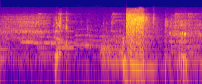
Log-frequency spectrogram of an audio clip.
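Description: Film soundtrack music, broken a little after a second in by a short, loud, hissy burst with a falling tone, a sound like a sneeze or an animal cry.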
